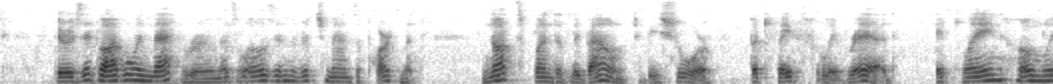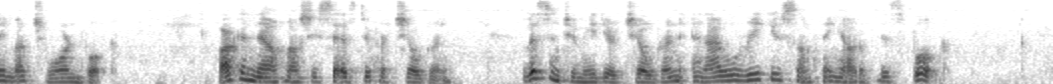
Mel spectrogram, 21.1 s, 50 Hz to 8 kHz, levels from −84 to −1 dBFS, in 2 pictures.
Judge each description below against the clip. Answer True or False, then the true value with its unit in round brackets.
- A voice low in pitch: False (155 Hz)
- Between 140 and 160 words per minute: True (150 wpm)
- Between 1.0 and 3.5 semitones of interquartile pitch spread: False (4.6 semitones)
